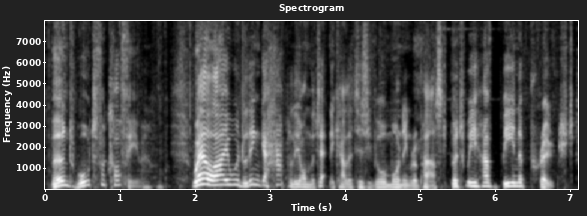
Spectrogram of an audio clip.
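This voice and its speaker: A jovial Edwardian gentleman in an audio drama. He is wry, wordy and a touch pompous, with very animated intonation at a middling pitch. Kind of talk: period audio drama acting.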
